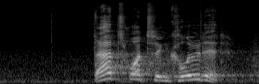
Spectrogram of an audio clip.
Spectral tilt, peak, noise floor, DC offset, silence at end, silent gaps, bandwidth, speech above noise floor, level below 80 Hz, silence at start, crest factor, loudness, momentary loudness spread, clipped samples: -4 dB/octave; -8 dBFS; -55 dBFS; under 0.1%; 0 s; none; 20 kHz; 30 dB; -70 dBFS; 0.95 s; 20 dB; -26 LUFS; 8 LU; under 0.1%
